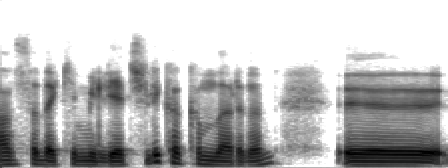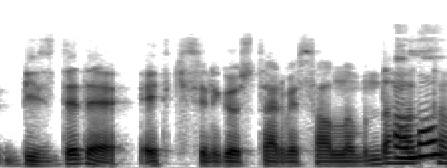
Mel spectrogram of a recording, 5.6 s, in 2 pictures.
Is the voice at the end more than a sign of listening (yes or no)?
no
